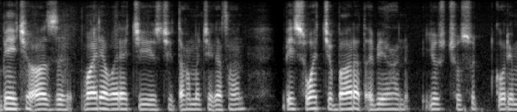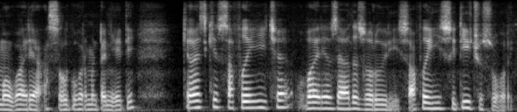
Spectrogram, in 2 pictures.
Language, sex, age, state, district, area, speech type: Kashmiri, male, 45-60, Jammu and Kashmir, Srinagar, urban, spontaneous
